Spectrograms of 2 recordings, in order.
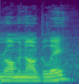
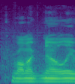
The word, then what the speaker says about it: Romagnoli: Morgan Gibbs-White on Roman Ogli. Romagnoli, rather. Been pronouncing his name wrong all game.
